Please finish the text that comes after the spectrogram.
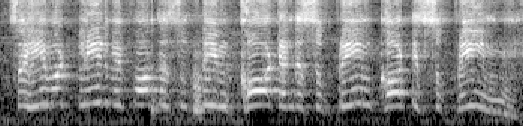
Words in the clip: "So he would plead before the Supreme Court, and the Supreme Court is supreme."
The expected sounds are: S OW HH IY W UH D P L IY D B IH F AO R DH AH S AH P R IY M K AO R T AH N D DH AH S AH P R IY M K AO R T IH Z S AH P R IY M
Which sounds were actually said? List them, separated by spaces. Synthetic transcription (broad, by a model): S OW HH IY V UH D P L IY D B IH F AO R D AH S AH P R IY M K AO R T AH N D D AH S AH P R IY M K AO R T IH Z S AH P R IY M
